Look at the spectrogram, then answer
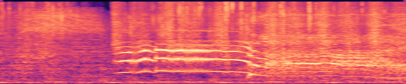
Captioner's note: saw grates; screams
